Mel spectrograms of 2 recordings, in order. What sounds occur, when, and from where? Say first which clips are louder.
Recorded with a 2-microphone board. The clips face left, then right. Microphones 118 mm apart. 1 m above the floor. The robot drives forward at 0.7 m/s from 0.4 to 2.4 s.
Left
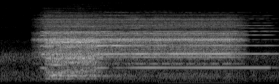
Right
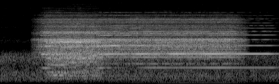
0.4 s a violin: left 3 dB; 75° left (ahead or behind), 2.5 m; by 2.7 s 65° left (ahead or behind), 2.5 m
